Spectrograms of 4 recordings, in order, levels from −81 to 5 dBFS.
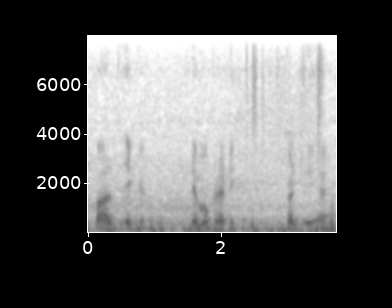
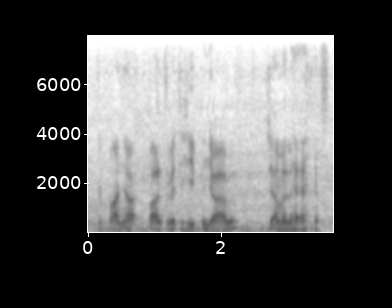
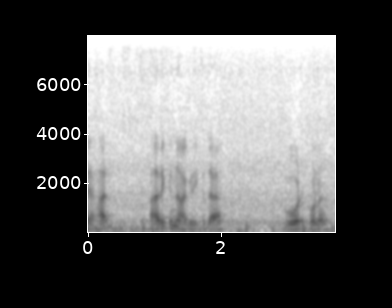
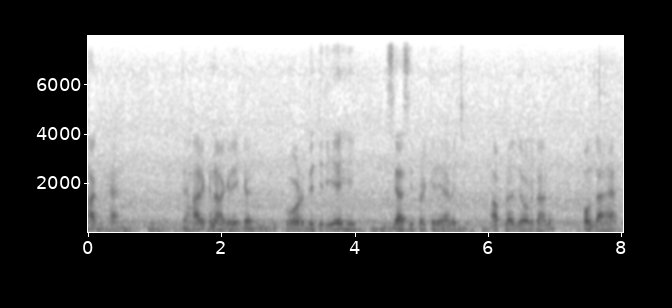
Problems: background sounds at intervals, background conversations at intervals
